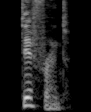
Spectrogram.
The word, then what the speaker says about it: different: The vowel immediately after a stressed syllable is sometimes not pronounced. – Average. – Different.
